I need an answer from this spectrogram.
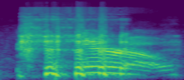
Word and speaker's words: tarot: The good tarot. Tarot. What does tarot rhyme with? Bone marrow. Arrow. Arrow. Yeah, good one.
